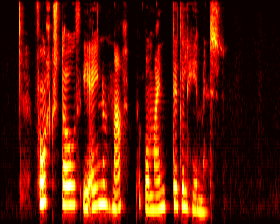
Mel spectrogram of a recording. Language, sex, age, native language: Icelandic, female, 30-39, Icelandic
